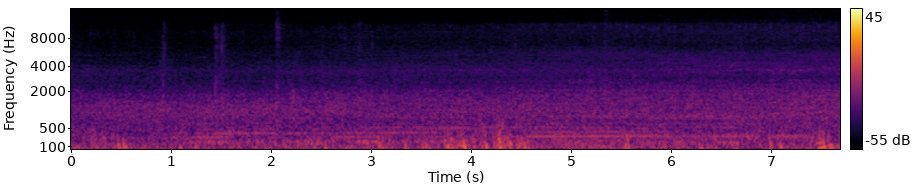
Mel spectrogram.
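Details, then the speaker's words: BMW 650 at auction, 72,000 miles, near the age for timing chain gasket checks: outdoors, smooth even low idle with no knocking, misfire or rattle; sounds healthy. "Yeah, sounds good."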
